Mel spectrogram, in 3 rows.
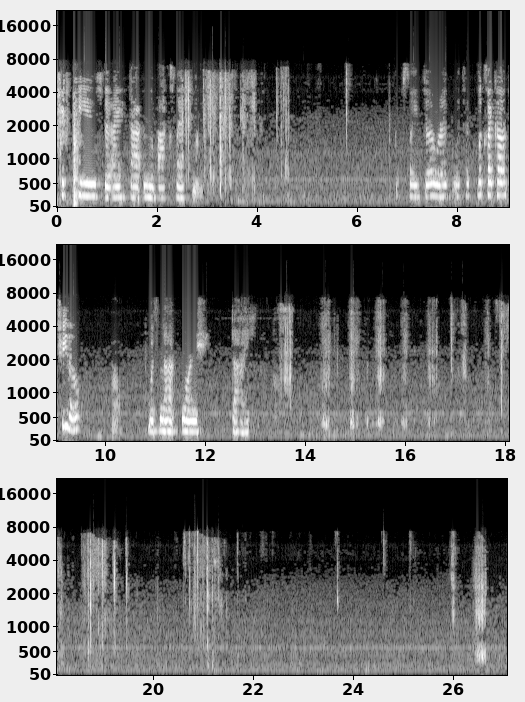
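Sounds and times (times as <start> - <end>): person chewing crunchy snacks: 13.4 - 19.6, 20.6 - 21.8, 25.9 - 26.8.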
